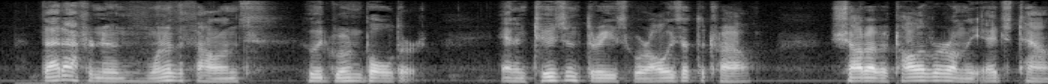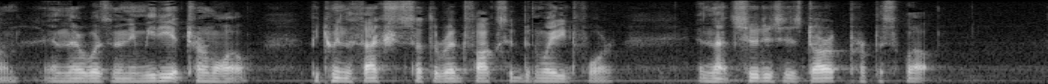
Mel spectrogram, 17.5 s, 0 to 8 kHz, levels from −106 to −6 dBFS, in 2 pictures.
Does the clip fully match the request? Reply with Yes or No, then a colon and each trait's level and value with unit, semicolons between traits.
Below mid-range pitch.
Yes: low, 110 Hz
